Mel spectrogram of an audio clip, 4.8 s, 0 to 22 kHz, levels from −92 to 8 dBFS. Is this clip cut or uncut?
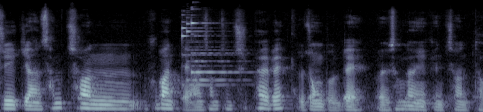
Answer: uncut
